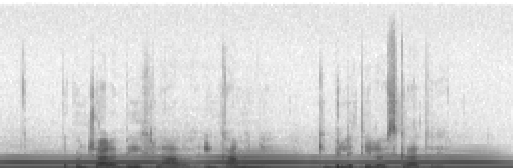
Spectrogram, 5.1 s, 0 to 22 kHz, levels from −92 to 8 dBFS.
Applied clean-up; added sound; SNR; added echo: none; Wind instrument, woodwind instrument; 2 dB; none.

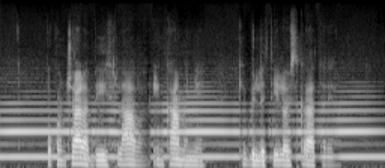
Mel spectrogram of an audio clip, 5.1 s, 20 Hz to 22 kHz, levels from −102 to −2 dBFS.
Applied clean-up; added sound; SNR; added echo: neural mask model RNNoise.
